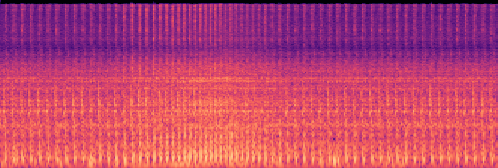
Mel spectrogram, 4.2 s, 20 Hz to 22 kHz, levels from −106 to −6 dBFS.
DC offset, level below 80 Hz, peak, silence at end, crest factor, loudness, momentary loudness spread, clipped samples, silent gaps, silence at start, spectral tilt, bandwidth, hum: under 0.1%; -42 dBFS; -2 dBFS; 0 s; 18 dB; -21 LUFS; 6 LU; under 0.1%; none; 0 s; -5 dB/octave; over 20 kHz; none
